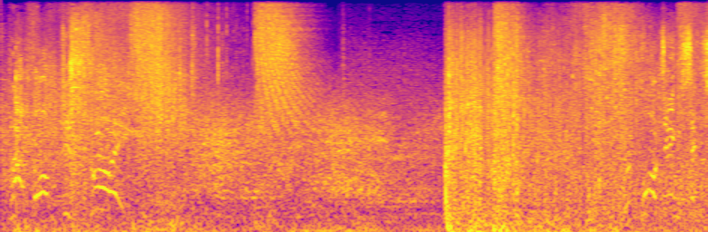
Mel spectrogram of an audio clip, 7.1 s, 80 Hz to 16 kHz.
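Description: Heavy booms and rumbling blasts as an enemy defense platform is destroyed in the space-battle game Battlefleet Gothic Armada 2, loud and dense throughout, with a sharp surge of explosion noise about halfway through.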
